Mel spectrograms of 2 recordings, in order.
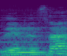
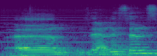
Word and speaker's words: Renaissance: हुआ है दी रेनेसां, यहाँ पर दोस्तों इसके प्रोनाउंसिएशन के ऊपर अगर मैं बात करूँ, डिस्कस करूँ, तो जो रेनेसां है दोस्तों, रेनेसां को कुछ लोग रेनेसेंस भी बोलते हैं और कुछ लोग इसको रेनेसां भी बोलते हैं।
